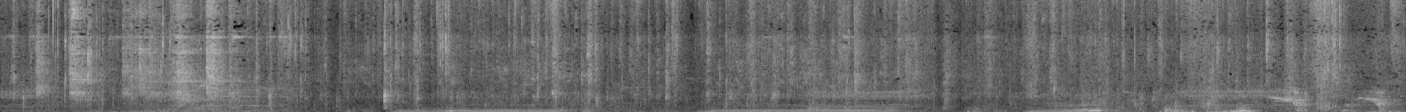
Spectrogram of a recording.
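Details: Cattle in El Salvador, Gyr cows and Holstein-Jersey crossbred cows close to calving, lowing in three long, steady, deep moos of about two seconds each, separated by short pauses, with faint clattering and background noise.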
